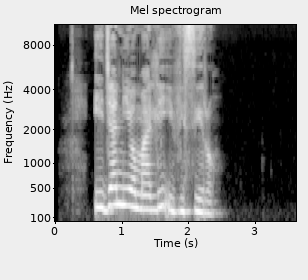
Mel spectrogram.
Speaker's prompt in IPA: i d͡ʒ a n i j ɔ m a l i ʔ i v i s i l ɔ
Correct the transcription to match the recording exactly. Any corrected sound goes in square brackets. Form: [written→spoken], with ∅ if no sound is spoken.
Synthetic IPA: i d͡ʒ a n i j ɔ m a l i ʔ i v i s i [l→ɾ] ɔ

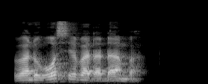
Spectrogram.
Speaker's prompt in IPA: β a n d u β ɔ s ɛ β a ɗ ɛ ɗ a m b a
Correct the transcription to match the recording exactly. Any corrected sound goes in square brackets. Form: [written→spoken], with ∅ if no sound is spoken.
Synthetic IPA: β a n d u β ɔ s ɛ β a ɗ [ɛ→a] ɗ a m b a

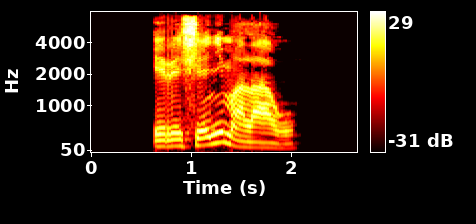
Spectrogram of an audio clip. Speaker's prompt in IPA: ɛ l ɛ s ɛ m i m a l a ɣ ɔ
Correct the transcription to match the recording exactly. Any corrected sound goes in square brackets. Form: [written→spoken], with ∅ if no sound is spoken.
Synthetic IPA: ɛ [l→ɾ] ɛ [s→ʃ] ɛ [m→ɲ] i m a l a ɣ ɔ

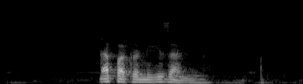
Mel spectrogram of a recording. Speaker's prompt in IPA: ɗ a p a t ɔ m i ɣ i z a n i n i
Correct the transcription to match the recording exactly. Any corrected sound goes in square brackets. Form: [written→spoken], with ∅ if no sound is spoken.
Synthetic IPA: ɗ a p a t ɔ [m→n] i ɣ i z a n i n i

